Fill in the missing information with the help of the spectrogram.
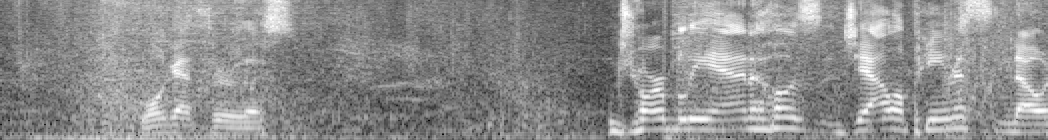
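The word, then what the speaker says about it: jalapeños: Jalapenos. You mean jalapenos? This is the correct pronunciation.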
